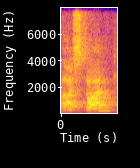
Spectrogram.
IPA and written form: ˈnaɪs ˈtaɪm (nice time)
